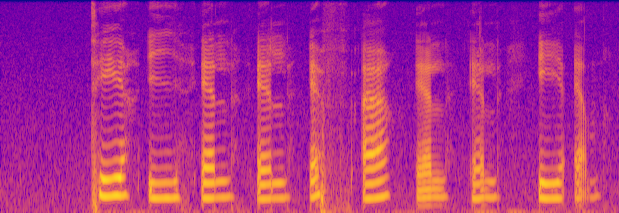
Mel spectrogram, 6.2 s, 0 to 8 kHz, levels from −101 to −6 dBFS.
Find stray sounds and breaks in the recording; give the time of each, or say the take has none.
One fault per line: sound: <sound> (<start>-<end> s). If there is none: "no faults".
no faults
